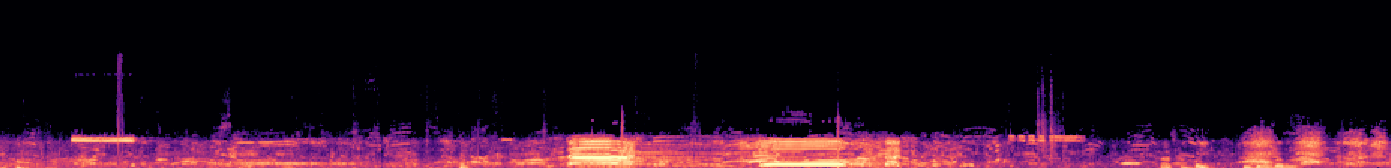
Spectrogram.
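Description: Young men on a sideline shout and cheer outdoors.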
